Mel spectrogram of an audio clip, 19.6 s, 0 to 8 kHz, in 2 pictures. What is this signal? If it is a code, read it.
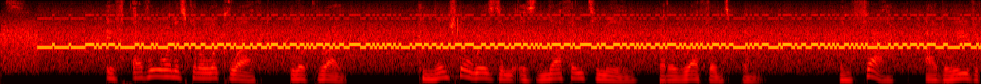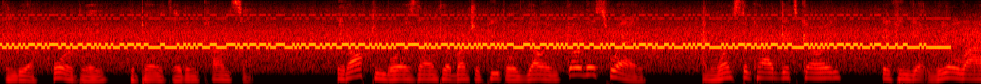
RTTY (45.45 baud, 170 Hz shift), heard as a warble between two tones, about 1500 Hz centre, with radio static and speech in English. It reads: GXHLC QWZAR WTRDK PAOIN YEHTB RIEFF VSMEW YRXKI OVZFJ EPIFU VVJBM HOSNL NFETF FSRMH YLCBK UKSVF JNVRS GZQVX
